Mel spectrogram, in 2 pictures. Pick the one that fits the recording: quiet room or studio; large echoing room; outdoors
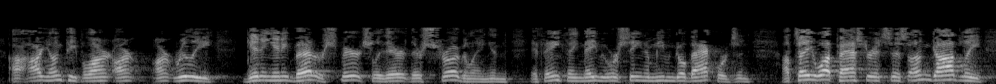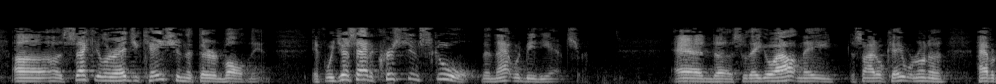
large echoing room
